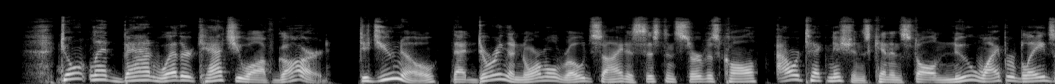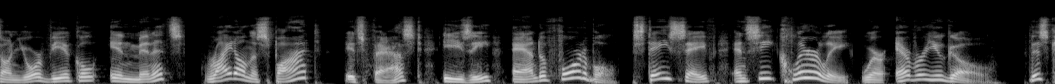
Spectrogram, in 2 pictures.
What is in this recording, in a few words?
Male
